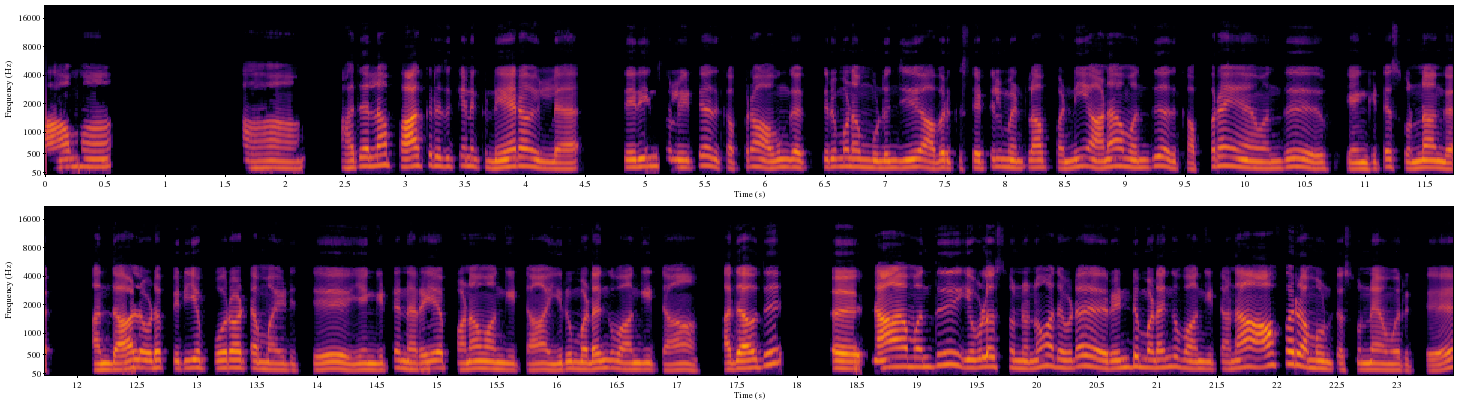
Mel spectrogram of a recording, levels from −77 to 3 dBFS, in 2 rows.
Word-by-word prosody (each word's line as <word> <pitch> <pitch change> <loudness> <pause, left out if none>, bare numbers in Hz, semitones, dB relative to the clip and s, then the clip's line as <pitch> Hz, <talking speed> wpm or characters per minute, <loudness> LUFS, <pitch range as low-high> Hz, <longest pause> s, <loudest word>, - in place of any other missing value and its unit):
ஆமா. 190 0 -2 1.2
ஆ, 170 - -6 0.8
அதெல்லாம் 205 +6 0
பாக்குறதுக்கு 205 0 +2
எனக்கு 180 -4 -6
நேரம் 200 +2 +3
இல்ல. 150 -1 -1 0.6
சரின்னு 190 +4 0
சொல்லிட்டு 175 +2 -3
அதுக்கப்பறம் 180 0 -3
அவுங்க 180 +3 0 0.2
திருமணம் 185 0 -2
முடிஞ்சு 165 +1 +1
அவருக்கு 165 +1 -2
செட்டில்மென்ட்லாம் 170 0 -2
பண்ணி, 160 +4 -2
ஆனா 170 +4 +2 0.2
வந்து 175 +4 -4
அதுக்கப்பறம் 185 - -3 0.2
வந்து 160 +4 -3 0.5
என்கிட்ட 145 +4 -1
சொன்னாங்க. 160 +1 +2 0.5
அந்த 150 +1 +2
ஆளோட 185 +1 +4
பெரிய 180 +3 0
போராட்டமாயிடுச்சு. 160 -6 0 0.3
என்கிட்ட 150 +4 -1
நெறைய 160 +3 +1 0.2
பணம் 165 +3 +1
வாங்கிட்டான். 150 -2 -1
இரு 165 - 0
மடங்கு 170 +3 +2
வாங்கிட்டான். 150 -1 -1 0.3
அதாவது 180 +7 +4 0.7
அ - - +4 0.2
நான் 215 +4 +7
வந்து 215 +4 -2 0.2
எவ்ளோ 210 +4 +2
சொன்னேனோ, 180 0 -1
அதை 195 - -2
விட 220 +6 -1 0.3
2 200 +4 +1
மடங்கு 195 +3 0
வாங்கிட்டான். 165 0 -2
நான் 215 0 +6
ஆஃபர் 260 +1 +2
அமௌண்ட் 170 -5 -1
சொன்னேன் 150 -1 0
அவருக்கு. 130 -2 -5
175 Hz, 125 wpm, -23 LUFS, 155-190 Hz, 1.2 s, நான்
